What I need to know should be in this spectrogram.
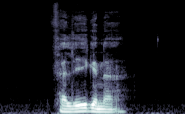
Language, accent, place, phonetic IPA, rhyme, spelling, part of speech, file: German, Germany, Berlin, [fɛɐ̯ˈleːɡənɐ], -eːɡənɐ, verlegener, adjective, De-verlegener.ogg
- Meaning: 1. comparative degree of verlegen 2. inflection of verlegen: strong/mixed nominative masculine singular 3. inflection of verlegen: strong genitive/dative feminine singular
